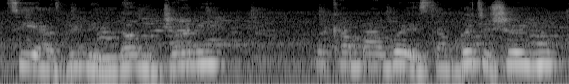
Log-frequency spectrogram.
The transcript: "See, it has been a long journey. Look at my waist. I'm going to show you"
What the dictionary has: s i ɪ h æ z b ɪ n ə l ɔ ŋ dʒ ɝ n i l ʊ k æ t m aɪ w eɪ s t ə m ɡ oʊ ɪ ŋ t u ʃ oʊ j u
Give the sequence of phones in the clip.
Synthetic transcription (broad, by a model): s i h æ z b ɪ n ə l ɔ ŋ dʒ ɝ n i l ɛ k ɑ m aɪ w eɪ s ə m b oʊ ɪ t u ʃ oʊ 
